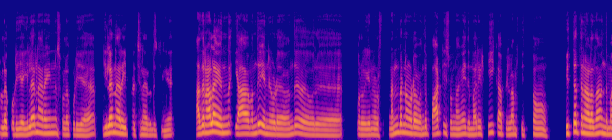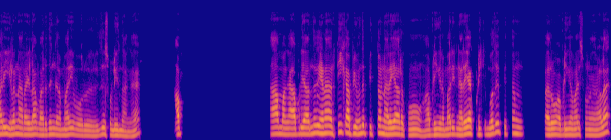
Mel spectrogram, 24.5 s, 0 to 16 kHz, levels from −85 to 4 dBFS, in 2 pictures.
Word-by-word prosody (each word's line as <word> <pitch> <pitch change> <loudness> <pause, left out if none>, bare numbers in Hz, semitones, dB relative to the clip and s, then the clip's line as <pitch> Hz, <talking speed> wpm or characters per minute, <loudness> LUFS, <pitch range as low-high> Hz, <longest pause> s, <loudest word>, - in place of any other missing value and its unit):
சொல்லக்கூடிய 160 -2 -1
இளநரைன்னு 190 -1 +1
சொல்லக்கூடிய 145 -3 -4 0.5
இளநரை 195 -3 +5
பிரச்சன 155 +1 -6
இருந்துச்சுங்க. 135 -2 -7 0.6
அதனால 200 +4 +6 0.2
என்ன 200 +2 0 0.2
யா 170 - +3 0.2
வந்து 190 +5 +1
என்னோட 160 -2 0 0.2
வந்து 175 +5 -3 0.3
ஒரு 145 0 -2 0.8
ஒரு 150 - -2
என்னோட 150 -1 -2 0.3
நண்பனோட 200 -1 +1
வந்து 175 +3 -3
பாட்டி 185 +5 -1
சொன்னாங்க, 155 0 -3
"இது 155 - -4
மாதிரி 160 +2 -2
டீ, 200 - -4
காஃபில 160 -3 -3 0.2
பித்தம். 155 +2 -4 0.5
பித்தத்தினால 190 -1 +4
தான் 195 +1 +3
இந்த 170 - 0
மாரி 170 +1 +2
இளநரைலாம் 160 -1 0
வருதுங்கிற" 150 +1 -1
மாரி 155 +2 0 0.2
ஒரு 135 0 -3 0.2
இது 165 +4 -1
சொல்லியிருந்தாங்க. 135 -4 -2 0.9
அப் - - -8 1.8
ஆமாங்க. 170 -2 +1
அப்படி 165 +2 -1
வந்து 180 +4 +1
ஏனா 190 +2 +4 0.2
டீ, 215 - -1
காஃபி 185 -2 +5
வந்து 195 +3 +1
பித்தம் 180 +2 0
நெறைய 160 +1 +5
இருக்கும். 145 0 -1 0.2
அப்படீங்குற 150 +1 -1
மாரி 160 +1 +1
நெறைய 165 +5 +6
குடிக்கும்போது 160 +4 -2
பித்தம் 180 +1 -3 0.5
வரும் 155 +1 +3
அப்படீங்குற 150 +1 0
மாரி 155 +1 -2
சொன்னதுனால 145 +4 0
160 Hz, 130 wpm, -24 LUFS, 150-180 Hz, 1.8 s, அதனால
